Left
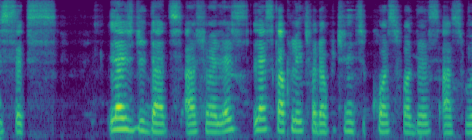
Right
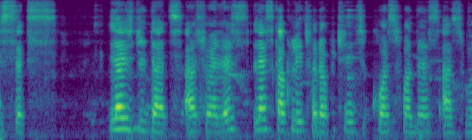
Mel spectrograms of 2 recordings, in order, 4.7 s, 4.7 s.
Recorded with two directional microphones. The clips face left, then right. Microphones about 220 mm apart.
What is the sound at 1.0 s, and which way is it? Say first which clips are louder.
Speech: left 4 dB; 50° left (ahead or behind).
